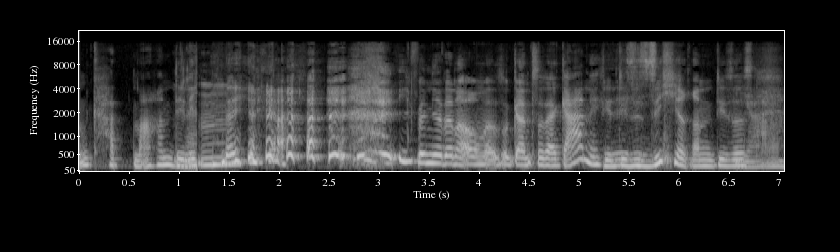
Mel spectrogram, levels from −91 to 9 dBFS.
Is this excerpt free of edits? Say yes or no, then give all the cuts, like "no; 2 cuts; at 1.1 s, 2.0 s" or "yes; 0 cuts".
no; 2 cuts; at 1.2 s, 5.2 s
